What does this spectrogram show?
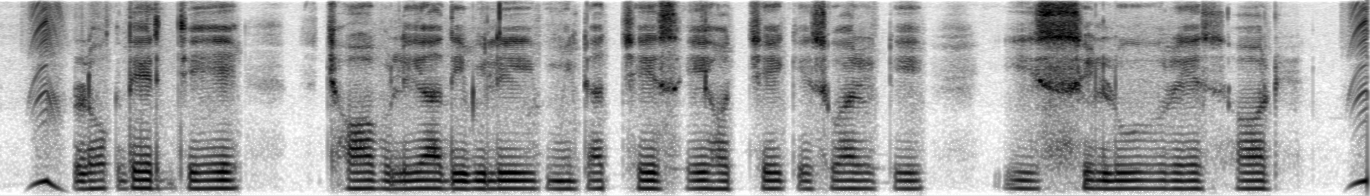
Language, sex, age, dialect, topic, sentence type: Bengali, male, 18-24, Jharkhandi, banking, statement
